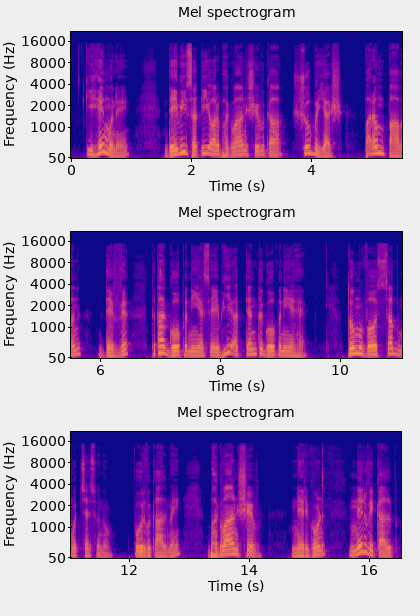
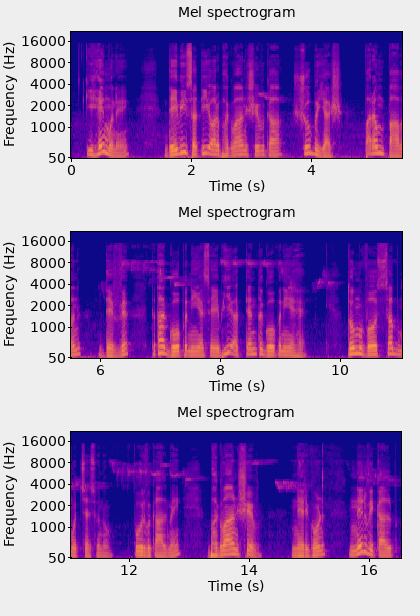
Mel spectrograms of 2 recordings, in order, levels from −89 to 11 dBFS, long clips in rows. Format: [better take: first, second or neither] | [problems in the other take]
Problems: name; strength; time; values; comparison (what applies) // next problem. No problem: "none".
first | animal sounds; faint; throughout; 25 dB below the speech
